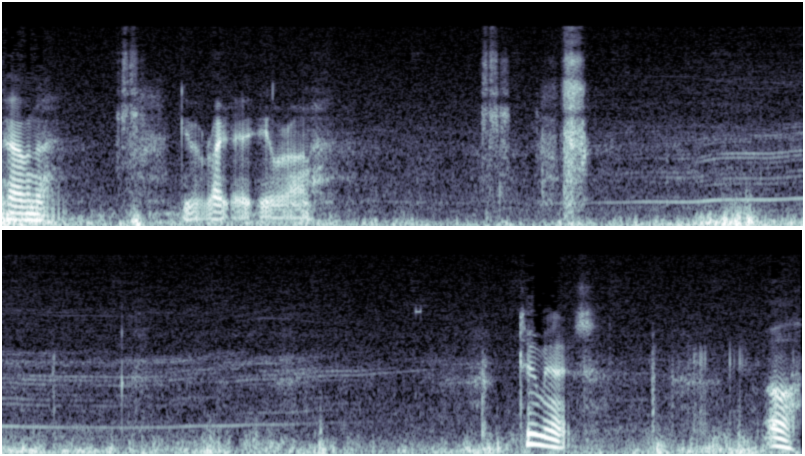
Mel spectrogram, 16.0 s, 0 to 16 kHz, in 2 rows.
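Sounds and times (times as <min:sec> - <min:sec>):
model plane motor whine: 0:04.8 - 0:15.7.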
